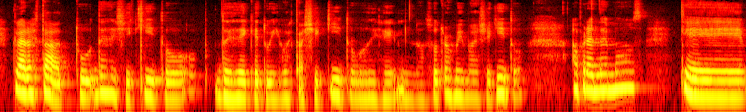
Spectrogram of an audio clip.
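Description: At a fairly slow pace, the voice comes through in a very clean recording with a silent background. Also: woman. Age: 30s. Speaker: podcast host. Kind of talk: solo monologue. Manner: casual, many filler words.

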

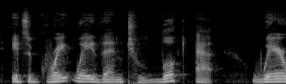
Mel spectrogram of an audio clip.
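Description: The recording is very clean, with a silent background. A man speaks at a fairly slow pace with ordinary pitch variation. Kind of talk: casual podcast chat with a comedic, sweary rant. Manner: animated, rant-like, punchline-driven.

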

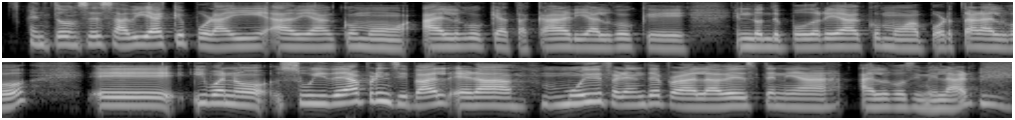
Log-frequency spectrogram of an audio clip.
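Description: In a very clean recording with a silent background, a woman with a plain, everyday voice talks at a moderate pace, her medium pitch showing ordinary variation. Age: 30s. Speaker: store co-founder and marketing director. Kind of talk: interview.

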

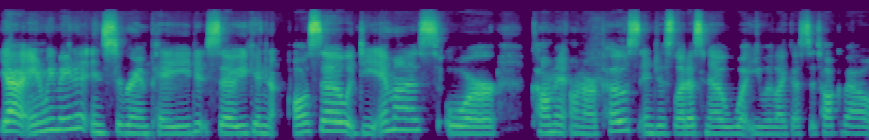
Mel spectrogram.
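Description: In an ordinary speaking voice, a woman with a fairly high pitch talks at a moderate pace with hardly any pauses, in a very clean recording with a silent background. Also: ordinary pitch variation. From South Carolina, Charleston area. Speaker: podcast co-host, graduate student. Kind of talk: casual chat.

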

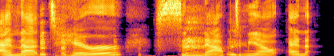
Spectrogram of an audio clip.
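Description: The woman speaks at a high pitch with lively intonation. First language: Spanish. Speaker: podcast host. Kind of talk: casual chat.

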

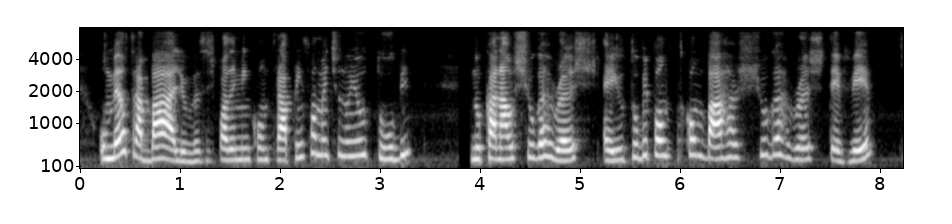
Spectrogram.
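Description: A woman speaks at a moderate pace in a high pitch, her pitch varying in an ordinary way. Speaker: podcast co-host and YouTuber. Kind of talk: casual chat.

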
